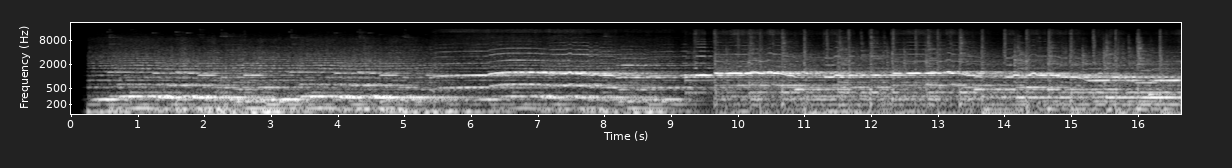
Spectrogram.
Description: odia movie bgm romantic ringtone odia movie love romantic; agastya; anubhav mohanty; jhilik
